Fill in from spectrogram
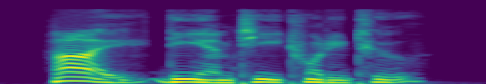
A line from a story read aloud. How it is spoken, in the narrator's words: she said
